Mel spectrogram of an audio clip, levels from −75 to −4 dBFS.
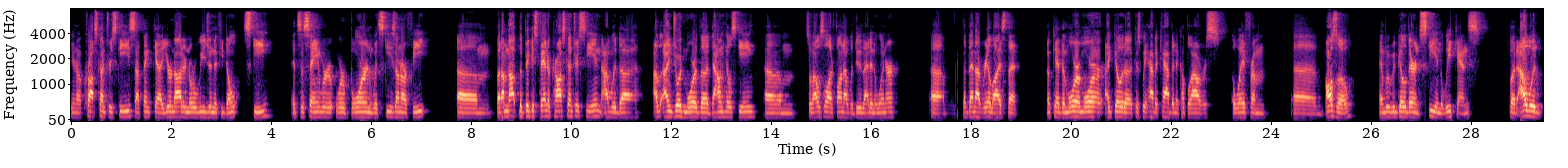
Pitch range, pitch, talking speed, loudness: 120-130 Hz, 125 Hz, 210 wpm, -18 LUFS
